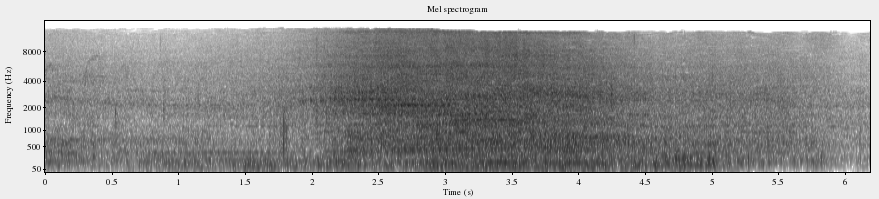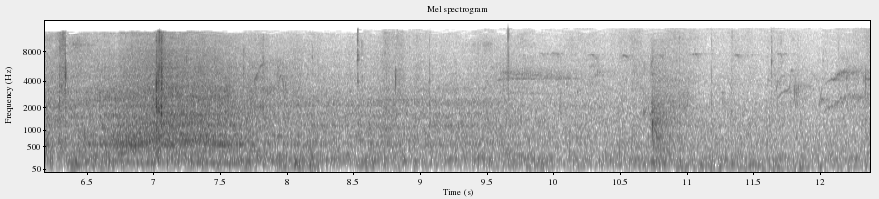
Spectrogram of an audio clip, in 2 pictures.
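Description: A motor vehicle passing by: engine and road noise swell up about two seconds in, peak, and fade away by about six seconds. A couple of small sharp clicks follow.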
